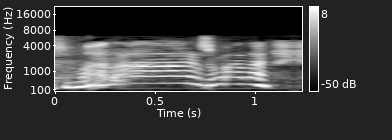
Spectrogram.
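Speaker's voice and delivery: very high, stretched comic wail; mock agonized answer. Injured victim answering a pointless question, high mock-agonized wail. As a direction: cry out the hometown like a victim in pain.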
